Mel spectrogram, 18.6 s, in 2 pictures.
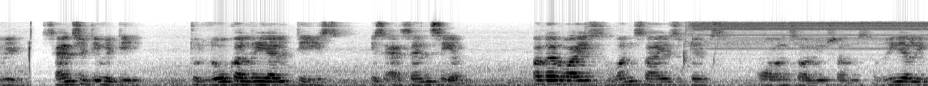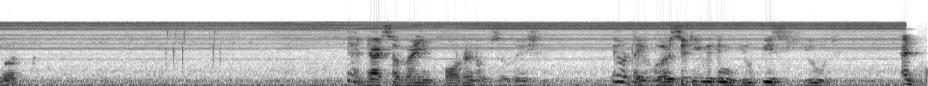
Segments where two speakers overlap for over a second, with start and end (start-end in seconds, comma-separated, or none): none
